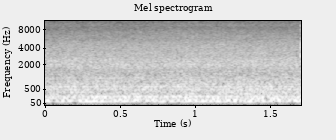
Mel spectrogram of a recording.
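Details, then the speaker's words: Condo furnace during routine maintenance: a steady low droning hum with a buzzy rattle from blower vibration; inducer draws 2 A, blower 4 A, total 5.2 A; tightening loose screws stopped the vibration. "kind of a little bit of a weird blower noise we're gonna make sure we check amperage you have to hear that buzzing"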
